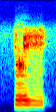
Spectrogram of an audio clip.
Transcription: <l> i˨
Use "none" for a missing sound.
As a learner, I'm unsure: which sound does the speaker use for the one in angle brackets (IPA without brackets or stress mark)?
l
